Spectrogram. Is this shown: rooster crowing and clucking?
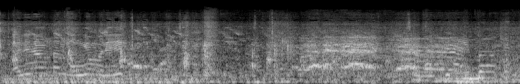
yes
